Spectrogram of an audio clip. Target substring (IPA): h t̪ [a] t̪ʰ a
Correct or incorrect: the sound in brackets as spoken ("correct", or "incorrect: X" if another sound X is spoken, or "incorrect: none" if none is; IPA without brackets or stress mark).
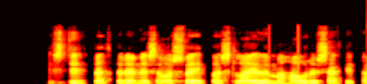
incorrect: i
